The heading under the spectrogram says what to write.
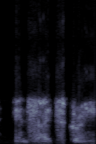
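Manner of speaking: quiet, soft, hushed, private half-whisper. Retelling what the quarterback told him at his locker: imitating Jordan Love half-whispering. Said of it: "he whispers".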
